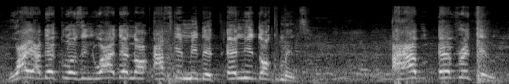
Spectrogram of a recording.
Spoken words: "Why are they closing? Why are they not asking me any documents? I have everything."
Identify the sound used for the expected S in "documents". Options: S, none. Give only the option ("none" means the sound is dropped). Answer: none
